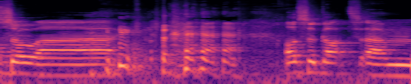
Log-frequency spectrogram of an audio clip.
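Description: Young people laugh together.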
